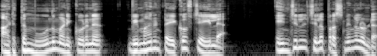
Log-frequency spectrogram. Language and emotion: Malayalam, sad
